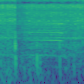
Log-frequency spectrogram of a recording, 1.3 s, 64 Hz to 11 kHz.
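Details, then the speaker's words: 2010 Jeep Patriot 2.0 CRD (VW 2.0 TDI PD) after low oil pressure repair, fully up to temperature, recorded from underneath, no oil leaks; warm diesel ticking over evenly with steady low rumble, no stumble or knock; normal warm idle. "so the engine is completely completely up to temperature no leaks there nothing up there in them funny bolts it's bone dry"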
